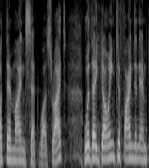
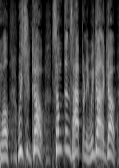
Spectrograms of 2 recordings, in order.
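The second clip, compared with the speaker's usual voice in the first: urgent; 4 semitones higher, 6 dB louder, faster than usual. Acted. James urging to follow Peter.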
